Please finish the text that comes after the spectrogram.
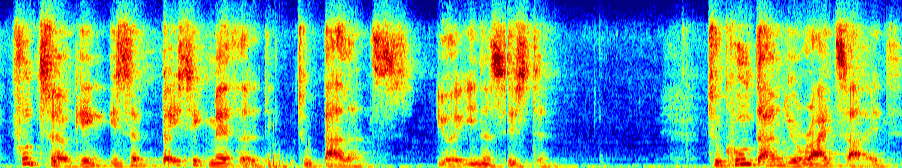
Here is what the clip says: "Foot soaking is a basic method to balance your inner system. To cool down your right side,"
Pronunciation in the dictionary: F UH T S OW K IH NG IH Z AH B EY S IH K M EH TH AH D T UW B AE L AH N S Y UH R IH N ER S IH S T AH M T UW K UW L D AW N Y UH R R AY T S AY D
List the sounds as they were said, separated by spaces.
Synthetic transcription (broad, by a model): F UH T S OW K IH NG IH Z AH B EY S IH K M EH TH AH D T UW B AE L AH N S Y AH R IH N ER S IH S T AH M T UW K UW L D AW N Y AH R R AY T S AY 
